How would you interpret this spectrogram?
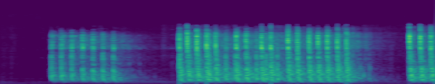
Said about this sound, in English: live bullets from machine guns whizzing over your head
